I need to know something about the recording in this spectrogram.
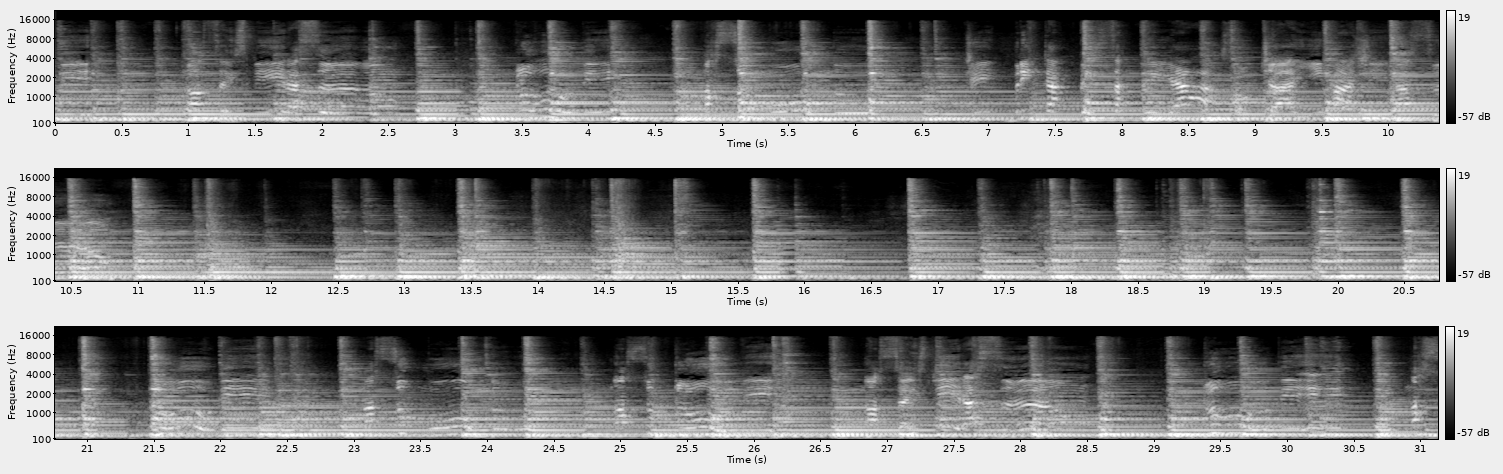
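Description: Acoustic guitar strummed in a steady rhythm, with a man singing over it at times.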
